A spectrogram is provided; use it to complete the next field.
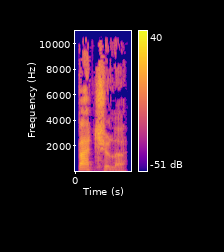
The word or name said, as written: bachelor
